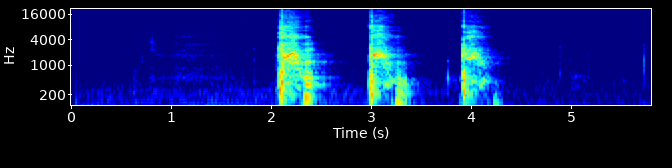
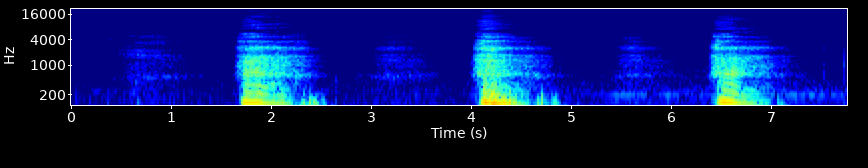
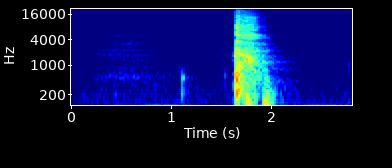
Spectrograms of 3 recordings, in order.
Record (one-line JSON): {"three_cough_length": "5.8 s", "three_cough_amplitude": 9878, "three_cough_signal_mean_std_ratio": 0.29, "exhalation_length": "7.8 s", "exhalation_amplitude": 3179, "exhalation_signal_mean_std_ratio": 0.38, "cough_length": "2.8 s", "cough_amplitude": 16230, "cough_signal_mean_std_ratio": 0.24, "survey_phase": "beta (2021-08-13 to 2022-03-07)", "age": "45-64", "gender": "Male", "wearing_mask": "No", "symptom_new_continuous_cough": true, "symptom_shortness_of_breath": true, "symptom_sore_throat": true, "symptom_headache": true, "symptom_change_to_sense_of_smell_or_taste": true, "symptom_onset": "3 days", "smoker_status": "Ex-smoker", "respiratory_condition_asthma": false, "respiratory_condition_other": false, "recruitment_source": "Test and Trace", "submission_delay": "1 day", "covid_test_result": "Positive", "covid_test_method": "RT-qPCR", "covid_ct_value": 27.6, "covid_ct_gene": "N gene"}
